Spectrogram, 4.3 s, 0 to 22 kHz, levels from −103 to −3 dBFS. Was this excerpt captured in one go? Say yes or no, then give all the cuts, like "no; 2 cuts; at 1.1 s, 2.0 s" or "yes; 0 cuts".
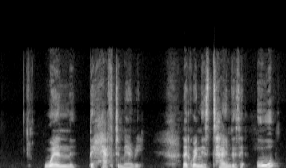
yes; 0 cuts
